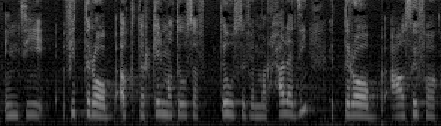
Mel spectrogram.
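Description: A young woman with an Egyptian Arabic accent, chatting casually and reflectively. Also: mid-range voice. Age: young adult. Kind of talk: casual reflective group chat.

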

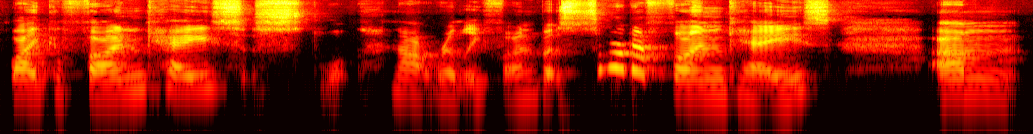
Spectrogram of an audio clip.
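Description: A woman's voice: on the high side, animated, slow pace, fairly bright tone. A young woman with a Southern US accent, hosting a casual solo podcast intro in a chatty, rambling, self-deprecating way. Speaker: podcast co-host.

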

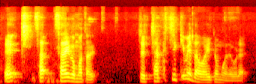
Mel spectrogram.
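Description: A man's voice: fairly quick, vocal fry, poor audio. A man with a Kansai accent co-hosting a casual podcast, playing an improvised word game and laughing often. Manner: playful, laughs often, animated pitch. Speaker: podcast co-host.

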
